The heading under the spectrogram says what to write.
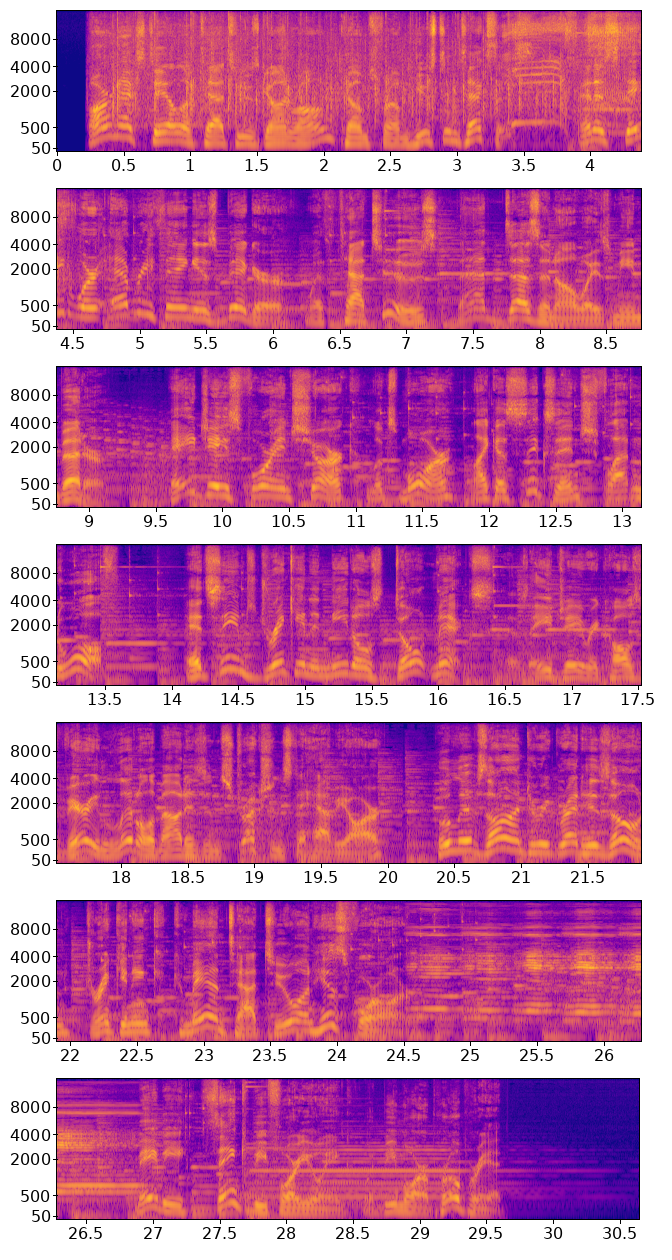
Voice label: English American TV shows

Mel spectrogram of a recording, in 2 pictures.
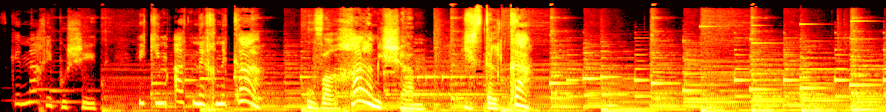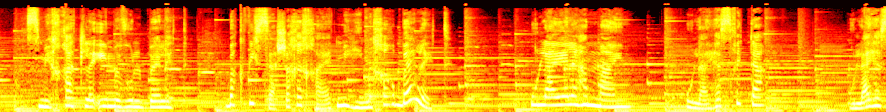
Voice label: hebrew audiobooks

